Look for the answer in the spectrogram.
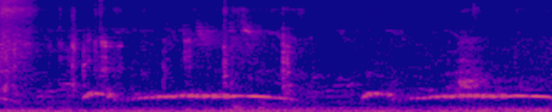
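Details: Cooing song of a zebra dove. A brief upswept note leads into a drawn-out, faintly rolling coo that dips at its end, given twice about two seconds apart against steady low rumble.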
